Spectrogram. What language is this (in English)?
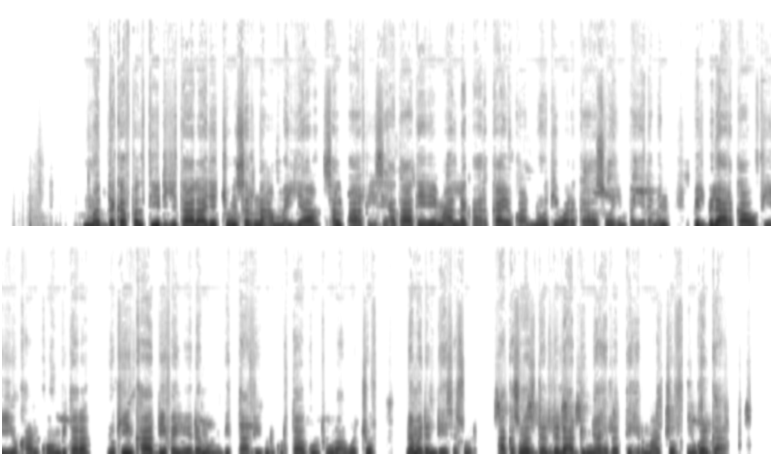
Oromo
